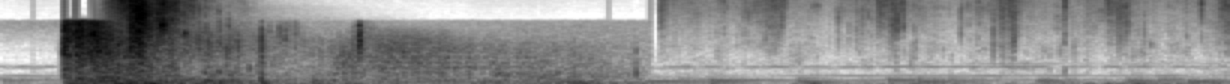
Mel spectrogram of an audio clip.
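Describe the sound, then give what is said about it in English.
A single loud gunshot fired through the chest of a ballistic test target, aimed at the sternum and heart. It cracks sharply, then a booming decay rumbles for a few seconds before quieter background noise takes over. “We're going to be doing a shot center of the chest, going through the sternum and the heart, hopefully.”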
